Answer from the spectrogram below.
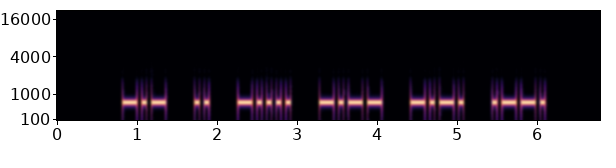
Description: Morse code, heard as a keyed tone, about 19 wpm, spaced as for 14 wpm, 700 Hz. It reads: KI6YCP
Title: 219 Lesson 35g - Number 0 - Call Signs 20wpm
